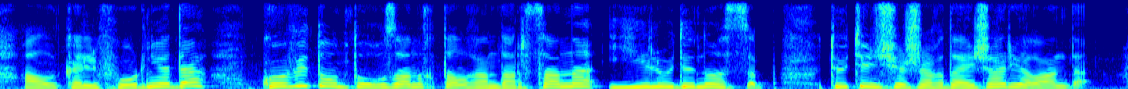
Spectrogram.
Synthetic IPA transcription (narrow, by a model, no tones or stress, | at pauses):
ɑlˠkʰalʲifo̞rnʲijad̪ɑkʰo̞vʲijt̪wo̞nt̪ʰo̞ʁəzɑnəqt̪ɑlˠʁɑnd̪ɑɾsɑnəje̞lud̪e̞nɑsəpt̪ʰɵt̪e̞nʃe̞ʒɑʁd̪ɑjʒɑɾijɑlˠɑnd̪ə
